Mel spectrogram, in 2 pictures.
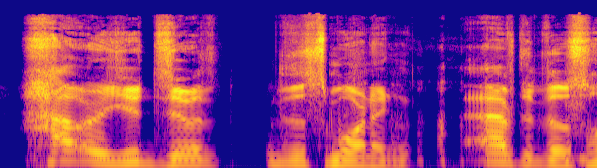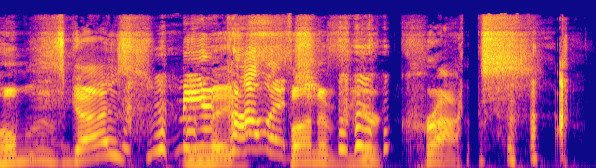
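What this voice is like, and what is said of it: Drunk-sounding slurred voice. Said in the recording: “intoxicated ... Drunk is the accent.”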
